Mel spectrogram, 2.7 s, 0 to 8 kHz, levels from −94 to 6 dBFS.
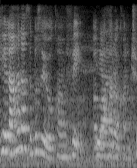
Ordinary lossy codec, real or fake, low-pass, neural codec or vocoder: none; real; 7.2 kHz; none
